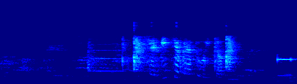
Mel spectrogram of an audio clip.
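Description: A smartphone gives a short, steady electronic tone about a second and a half in, then a few seconds of speech follow.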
